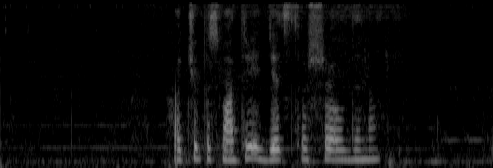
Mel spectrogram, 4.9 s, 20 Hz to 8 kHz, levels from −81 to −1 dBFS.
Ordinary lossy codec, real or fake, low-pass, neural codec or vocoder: none; fake; 7.2 kHz; vocoder, 44.1 kHz, 128 mel bands, Pupu-Vocoder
